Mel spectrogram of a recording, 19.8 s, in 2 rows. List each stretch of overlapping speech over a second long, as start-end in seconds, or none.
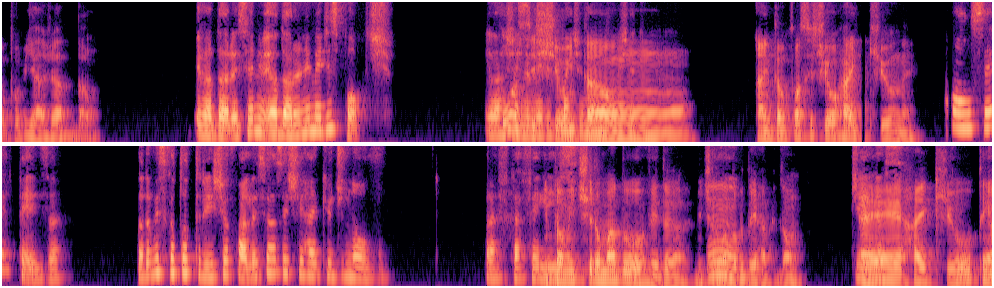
5.0-6.5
